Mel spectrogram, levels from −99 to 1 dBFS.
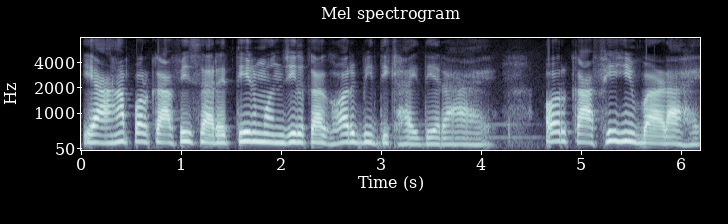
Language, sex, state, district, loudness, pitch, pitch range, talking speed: Hindi, female, Punjab, Kapurthala, -14 LUFS, 215 Hz, 170-240 Hz, 175 wpm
